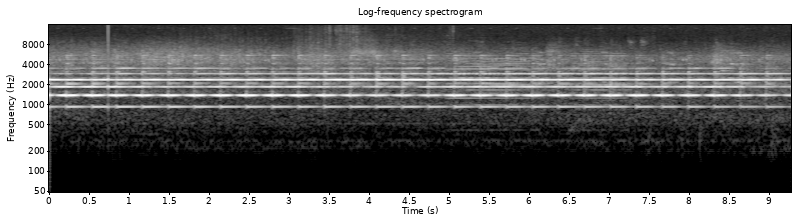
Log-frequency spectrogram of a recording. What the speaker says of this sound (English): We got a northbound BNSF coming.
